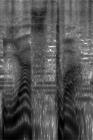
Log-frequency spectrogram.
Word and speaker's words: яства: Ну, какие явства? Яства. Да, спасибо вам большое, что вы меня поправили.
